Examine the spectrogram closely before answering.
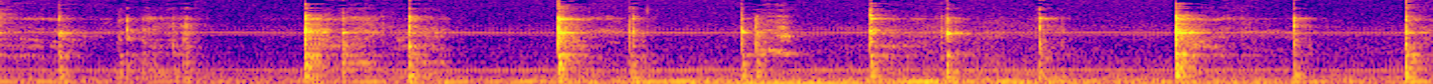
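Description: Metal spoon stirring thick yogurt in a ceramic bowl, clinking against the bowl's side at irregular intervals, about eight times.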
